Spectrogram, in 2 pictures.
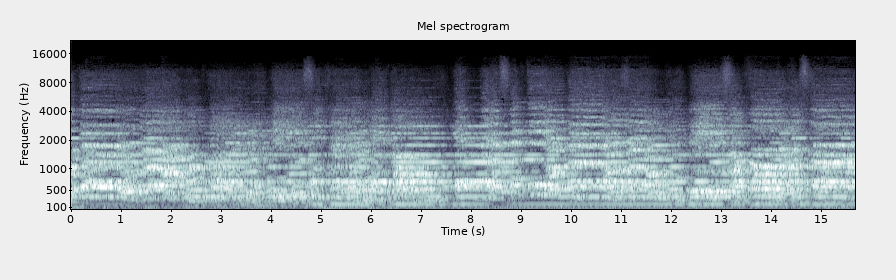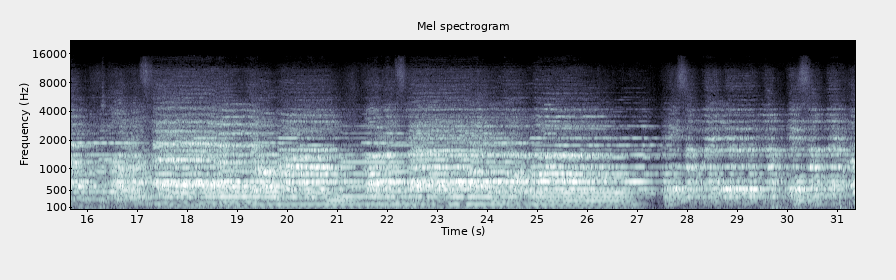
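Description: Choir singing a Christmas motet with organ accompaniment. The organ holds steady bass notes under the voices, and these stop about three seconds before the end.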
